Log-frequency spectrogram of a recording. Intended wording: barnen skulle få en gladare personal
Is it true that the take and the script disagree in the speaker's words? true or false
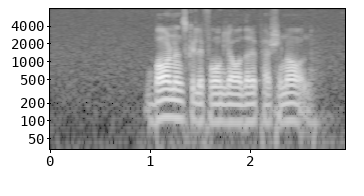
false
